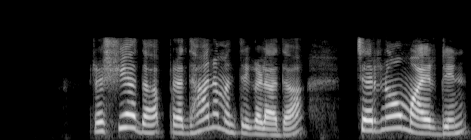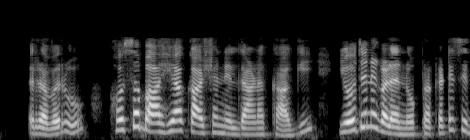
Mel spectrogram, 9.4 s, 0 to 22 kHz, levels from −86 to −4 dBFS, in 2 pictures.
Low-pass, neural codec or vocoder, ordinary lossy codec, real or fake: 7.2 kHz; none; MP3, 48 kbps; real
